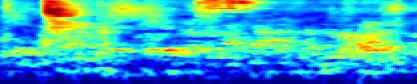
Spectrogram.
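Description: Restaurant dining-room background of people chattering, with a short sharp sound a moment in.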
